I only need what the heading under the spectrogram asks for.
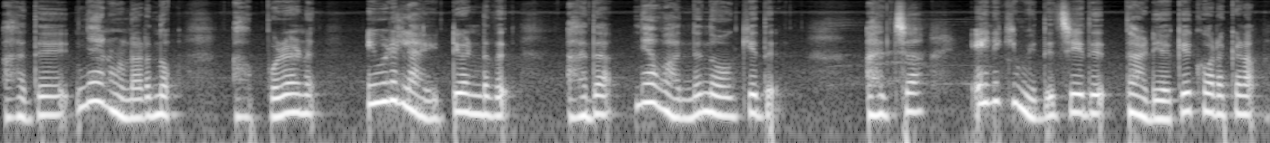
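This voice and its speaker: A woman's voice: fairly high pitch, expressive, measured pace, pauses often, dark tone. A woman voicing a caring, affectionate young daughter-in-law who talks in a coaxing, reassuring way. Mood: chatty.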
